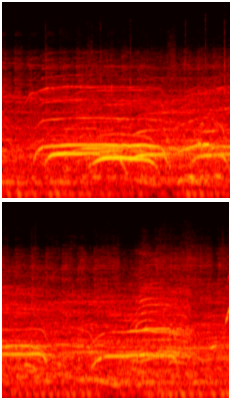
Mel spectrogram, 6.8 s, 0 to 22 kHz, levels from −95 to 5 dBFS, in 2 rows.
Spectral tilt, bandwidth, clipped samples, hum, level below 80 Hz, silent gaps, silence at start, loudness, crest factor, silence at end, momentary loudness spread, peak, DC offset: -4 dB/octave; 13 kHz; under 0.1%; none; -56 dBFS; none; 0 s; -32 LUFS; 16 dB; 0 s; 12 LU; -16 dBFS; under 0.1%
